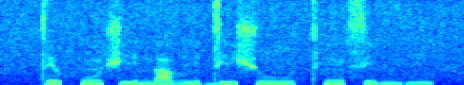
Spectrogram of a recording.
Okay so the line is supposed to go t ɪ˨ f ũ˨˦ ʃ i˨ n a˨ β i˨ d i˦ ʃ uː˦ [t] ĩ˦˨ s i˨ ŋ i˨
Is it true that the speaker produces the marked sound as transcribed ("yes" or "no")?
no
